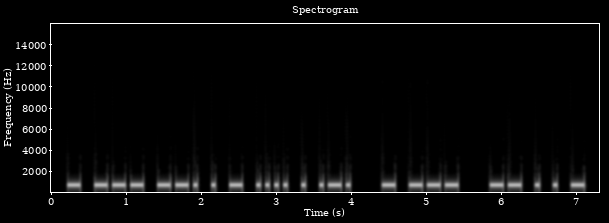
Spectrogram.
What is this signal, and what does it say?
Morse code, heard as a keyed tone, about 20 wpm, 700 Hz. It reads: TOGETHER TO MEET
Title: Sentences from Top 1100 Words 20wpm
